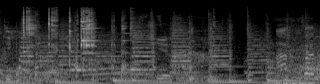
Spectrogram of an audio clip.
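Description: glasses clinking

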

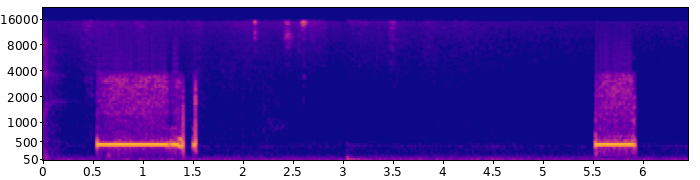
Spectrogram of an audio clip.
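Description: telephone call tone

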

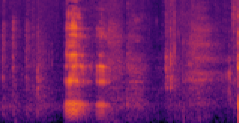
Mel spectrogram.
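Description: burp

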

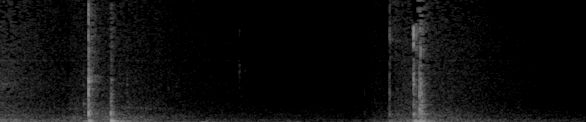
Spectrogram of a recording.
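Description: computer mouse clicking

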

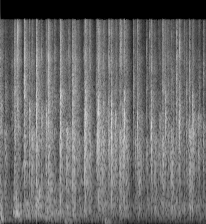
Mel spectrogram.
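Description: audience clapping

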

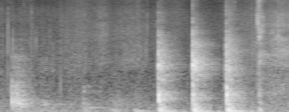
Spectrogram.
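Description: knocking on a door

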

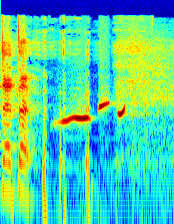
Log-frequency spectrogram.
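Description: person whistling a tune

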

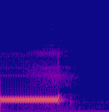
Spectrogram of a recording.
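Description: mobile phone ringing

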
